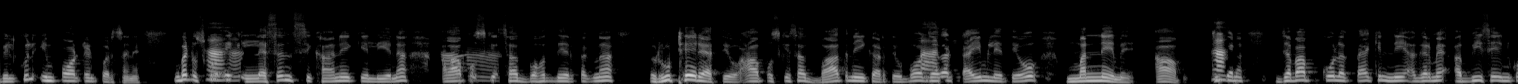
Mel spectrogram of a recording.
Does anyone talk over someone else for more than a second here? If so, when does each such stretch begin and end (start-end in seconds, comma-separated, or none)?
none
